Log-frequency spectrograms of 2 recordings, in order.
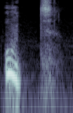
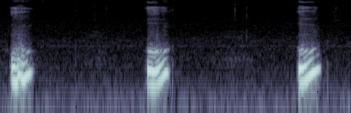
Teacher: The first one you don't pronounce the final t the U. Second one you pronounce it oot.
